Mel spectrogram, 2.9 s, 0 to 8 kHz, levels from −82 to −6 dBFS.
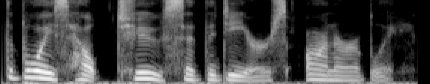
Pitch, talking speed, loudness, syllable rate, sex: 175 Hz, 165 wpm, -18 LUFS, 4.7 syllables/s, female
